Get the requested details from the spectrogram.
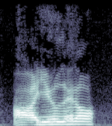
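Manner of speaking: high, angry cartoon-dad voice, furious outburst. Joking about strangling someone like Homer does Bart: Homer Simpson voice. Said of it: "a Homer to Bart Simpson".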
